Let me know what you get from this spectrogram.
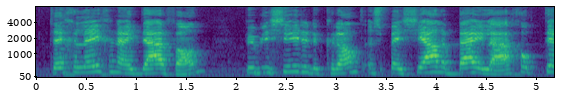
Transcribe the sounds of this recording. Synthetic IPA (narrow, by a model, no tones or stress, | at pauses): tɛrχəlejχənɦɛjt̚daːrvɑn | pyblisɪːɹdədəkrɑntʰənspeʃaːləbɛjlaːχəɔp̚tɛ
